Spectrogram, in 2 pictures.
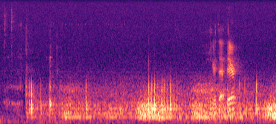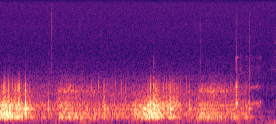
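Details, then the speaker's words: Crackles heard on chest auscultation: breath sounds with scattered short Velcro- or Rice Krispies-like popping clicks, from compressed alveoli popping open on inspiration, e.g. in pulmonary edema, mucus, or prolonged supine lying. "again you get this kind of velcro rice krispy sound because it basically again the alveoli were compressed as we breathe in and draw some volume they pop back open"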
